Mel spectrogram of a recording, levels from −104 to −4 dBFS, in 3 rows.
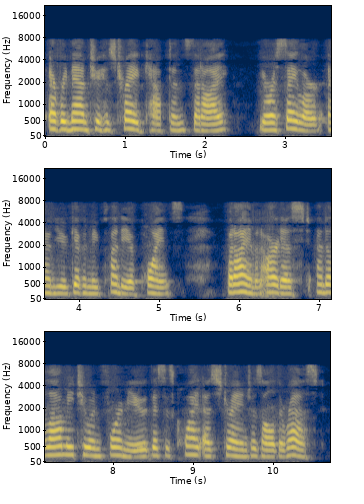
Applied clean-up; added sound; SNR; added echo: none; none; none; none.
